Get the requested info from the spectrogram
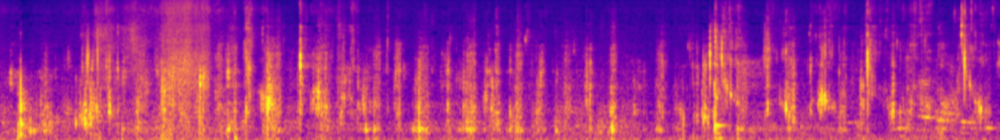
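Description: Close-miked chewing and biting of braised offal and bok choy: a steady run of wet, smacking clicks and soft crunches, with a longer breathy stretch about two seconds in and again about seven seconds in.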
